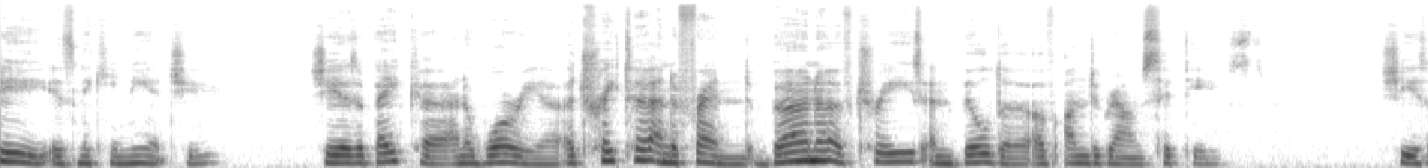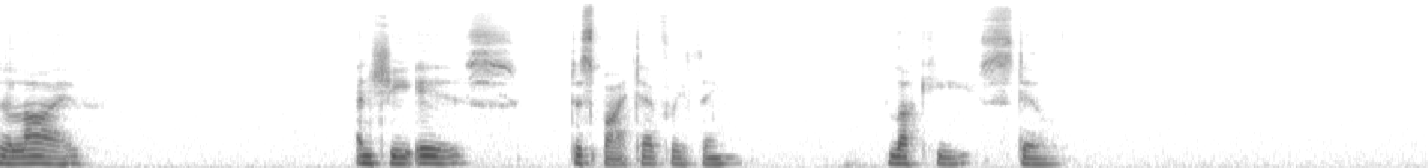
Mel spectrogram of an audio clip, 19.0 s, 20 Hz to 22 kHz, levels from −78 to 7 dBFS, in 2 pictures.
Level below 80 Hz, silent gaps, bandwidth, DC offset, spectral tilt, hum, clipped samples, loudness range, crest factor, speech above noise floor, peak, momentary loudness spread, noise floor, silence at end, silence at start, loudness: -68 dBFS; none; 19 kHz; under 0.1%; -6.5 dB/octave; none; under 0.1%; 14 LU; 18 dB; 42 dB; -8 dBFS; 17 LU; -67 dBFS; 2.45 s; 0 s; -26 LUFS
